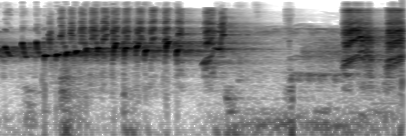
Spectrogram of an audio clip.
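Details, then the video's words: Greater green leafbird delivering a rapid trotol trill for luring and therapy of other birds. A fast, evenly pulsed run of slightly rising notes fades to a pause, then a loud harsh burst follows. "SUARA CUCAK IJO TROTOL GACOR, AMPUH UNTUK PANCINGAN DAN TERAPI"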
